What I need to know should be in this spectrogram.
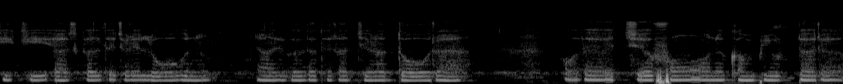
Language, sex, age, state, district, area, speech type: Dogri, female, 45-60, Jammu and Kashmir, Reasi, rural, spontaneous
